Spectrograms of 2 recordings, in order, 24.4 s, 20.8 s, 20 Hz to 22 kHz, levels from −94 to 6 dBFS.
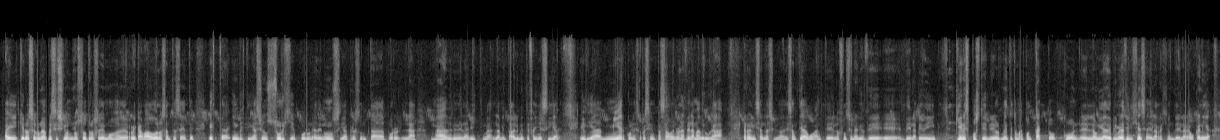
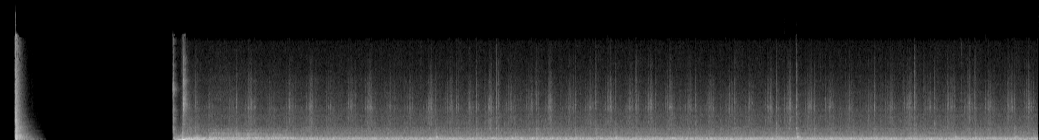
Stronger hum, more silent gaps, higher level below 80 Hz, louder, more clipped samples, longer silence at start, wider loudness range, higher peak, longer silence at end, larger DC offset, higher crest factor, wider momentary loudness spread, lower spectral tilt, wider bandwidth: neither; second, none vs 0.92-3.44 s; about the same, -48 dBFS vs -46 dBFS; first, -18 LUFS vs -26 LUFS; neither; second, 0.1 s vs 0.3 s; about the same, 4 LU vs 5 LU; about the same, 0 dBFS vs 0 dBFS; about the same, 0.1 s vs 0.05 s; neither; second, 18 dB vs 26 dB; first, 10 LU vs 7 LU; first, -7.5 dB/octave vs -6 dB/octave; about the same, 16.5 kHz vs 16 kHz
